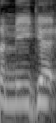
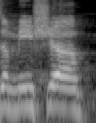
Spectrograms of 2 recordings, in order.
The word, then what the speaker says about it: Amicia: I always butcher the pronunciation of Amicia, by the way. It's not Amika, it is Amicia.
